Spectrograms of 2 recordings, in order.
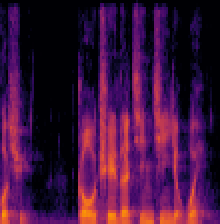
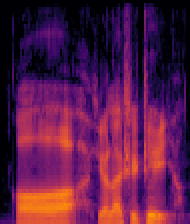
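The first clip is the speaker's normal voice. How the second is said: usual speaking voice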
